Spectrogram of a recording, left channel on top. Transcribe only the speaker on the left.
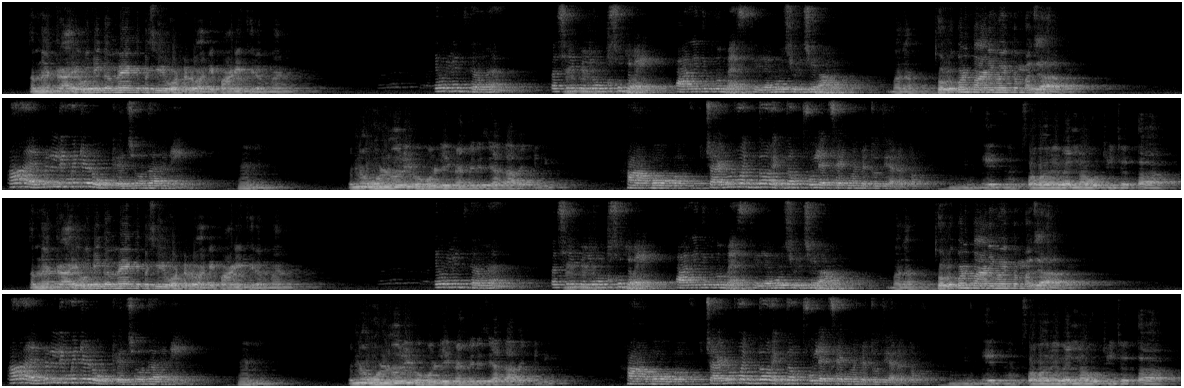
લીઝ ગમે. પછી
પેલું
શું કેવાય? પાણીથી બધું મેસ થઈ જાય બહુ ચીડચીડ આવે.
હા એ લિમિટેડ ઓકે છે વધારે નહી.
હા બઉ બઉ ચાઇલ્ડહુડમાં એકદમ-એકદમ ફૂલ એક્સાાઈટમેન્ટ હતું ત્યારે. તો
